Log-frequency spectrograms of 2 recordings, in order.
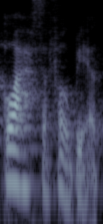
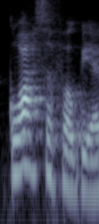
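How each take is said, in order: First: The first syllable sounds like 'glass'. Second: The first syllable sounds like 'gloss'. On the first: The speaker calls it wrong. "not glassophobia" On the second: The speaker calls it right.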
